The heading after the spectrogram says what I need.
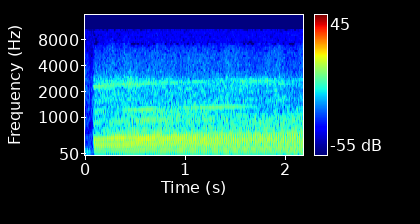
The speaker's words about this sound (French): Mais j'aperçois une sorte de charrue, de tracteur qui arrive vers nous.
